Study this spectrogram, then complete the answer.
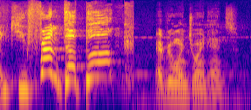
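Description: A girl exclaims with animation.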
